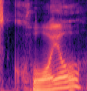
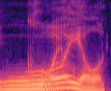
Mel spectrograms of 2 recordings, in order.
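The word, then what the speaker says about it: Quoyle: A Drell standing nearby, the Drell's name is Coyle, I think is how you say it. It's Q-U-O-Y-L-E. I would say Coyle. – Coyle.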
